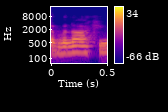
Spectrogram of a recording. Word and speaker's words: manaaki: the manaaki was amazing. Did I say that right? Yeah,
